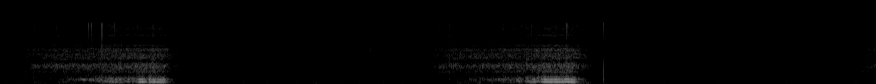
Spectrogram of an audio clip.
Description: Real sound of sleeping person breathing and low snoring.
